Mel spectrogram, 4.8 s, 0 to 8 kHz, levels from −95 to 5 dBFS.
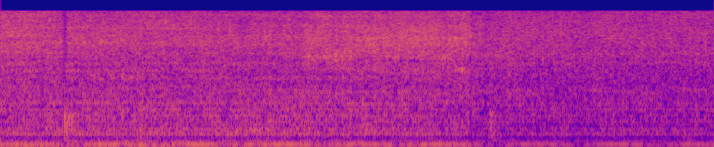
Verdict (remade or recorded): remade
